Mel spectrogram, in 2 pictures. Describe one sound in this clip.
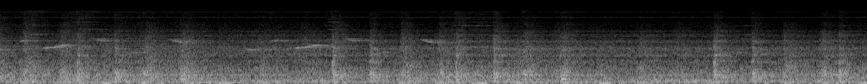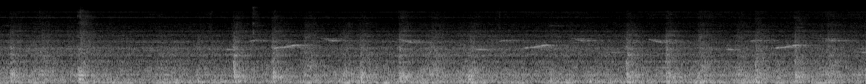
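Train wheels clack over rail joints in a quick rhythm.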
